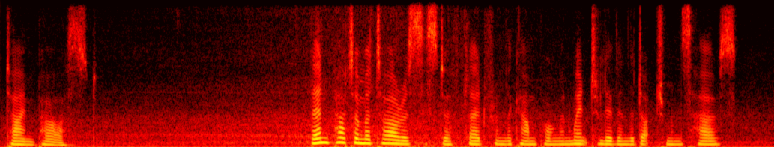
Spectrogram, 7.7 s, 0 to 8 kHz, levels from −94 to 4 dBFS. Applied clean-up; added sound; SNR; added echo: none; Car passing by; 20 dB; none.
